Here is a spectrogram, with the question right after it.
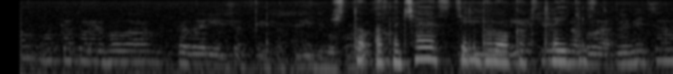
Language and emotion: Russian, neutral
